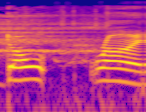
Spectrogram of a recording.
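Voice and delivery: plain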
